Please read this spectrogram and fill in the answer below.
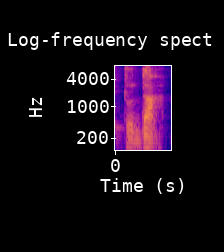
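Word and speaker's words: תודה: They don't pronounce to and then da separately. They say Tohdah.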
